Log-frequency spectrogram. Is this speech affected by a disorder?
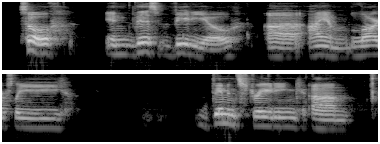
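No.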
